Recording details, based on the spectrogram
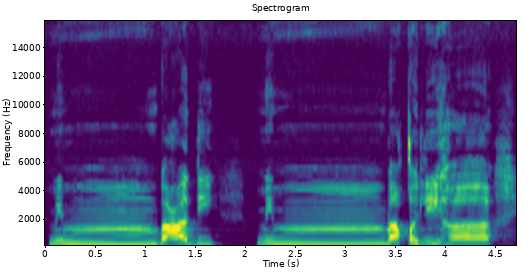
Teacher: یعنی آپ کے جب غنہ کریں گے تو نون نہیں میم کی آواز آئے گی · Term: اقلاب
